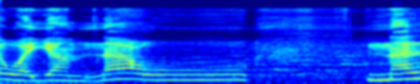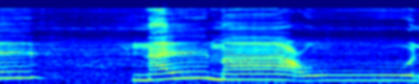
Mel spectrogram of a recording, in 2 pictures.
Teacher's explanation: واؤ ساکن ہے، پیش ہے تو عین کو کھینچ کے ادا کریں گے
